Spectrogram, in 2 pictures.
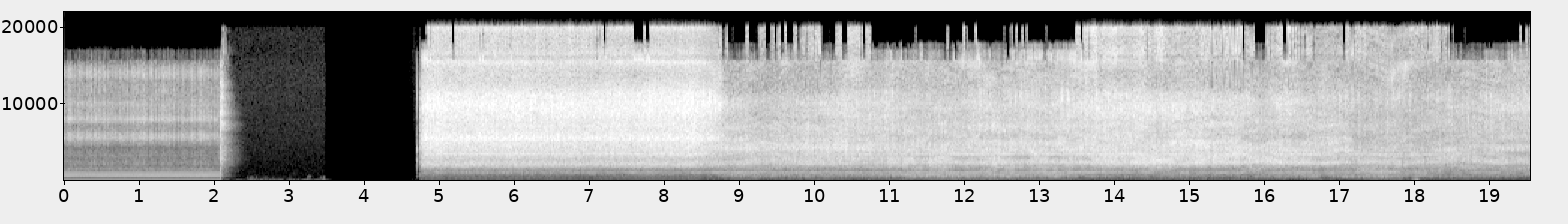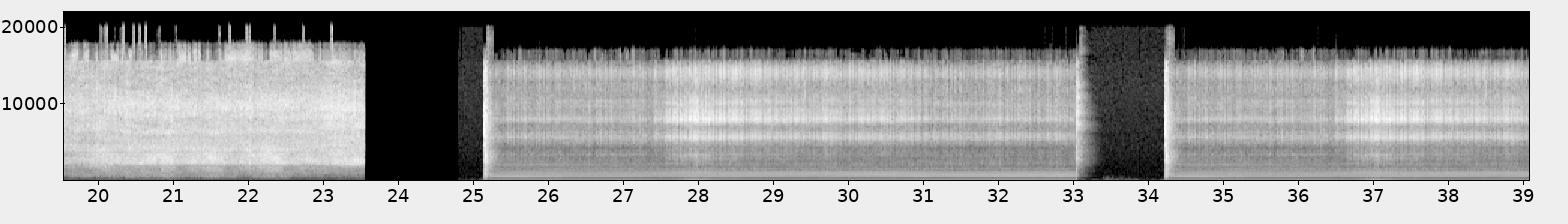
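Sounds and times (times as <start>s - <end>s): electric shaver buzzing: 0.0s - 2.3s, 4.7s - 23.6s, 25.2s - 33.2s, 34.2s - 39.0s.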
